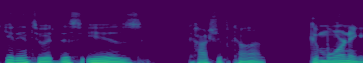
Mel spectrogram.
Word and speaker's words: Kashif: It's just phonetically, I guess that's how it's pronounced, Westernly, right? But the actual Arabic word is KASHIF. Oh, okay. Yeah. I mean, phonetically, when you look at the spelling, it should be KASHIF in English.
